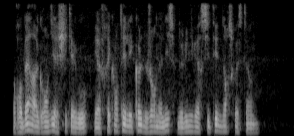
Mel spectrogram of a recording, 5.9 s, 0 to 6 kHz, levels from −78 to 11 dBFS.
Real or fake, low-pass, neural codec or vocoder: real; 5.4 kHz; none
